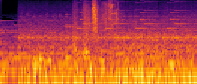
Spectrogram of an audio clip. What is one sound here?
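A sword whooshes through the air with a swift slash.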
